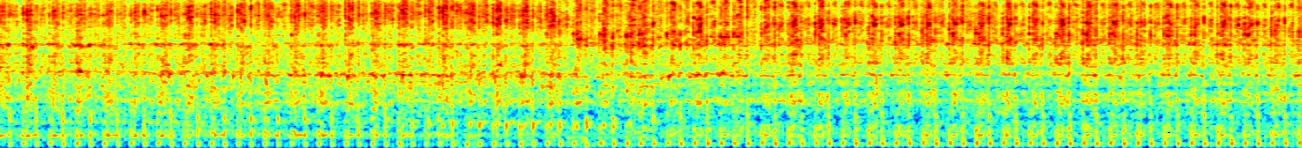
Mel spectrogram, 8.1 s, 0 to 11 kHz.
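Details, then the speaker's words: Alpha De Laval tank-cooled engine belt-driving a Century generator under a 150 W lamp load. Slow chuffing beat with belt whistle; speed not constant, so the lights pulsate, though the governor works. Engine smoky; mixture needs adjusting. "see the lights kind of pulsating you know cuz the engine speed is not really constant but the governor works well that's 150 watt load right"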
